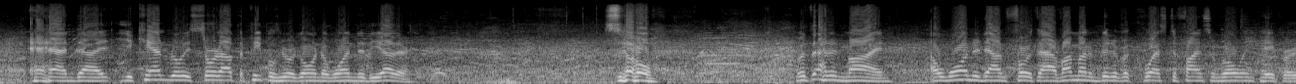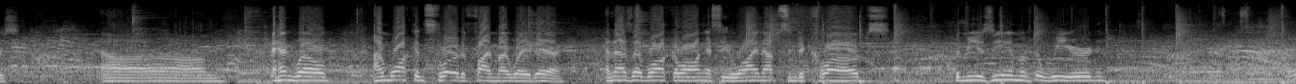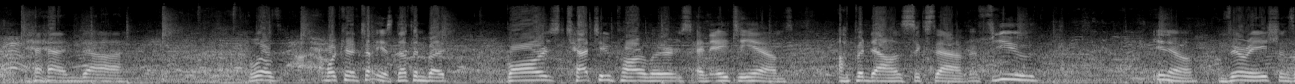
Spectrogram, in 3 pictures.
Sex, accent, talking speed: male, American, 140 wpm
